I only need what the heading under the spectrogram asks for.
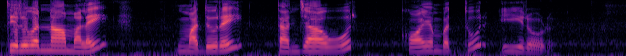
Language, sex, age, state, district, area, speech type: Tamil, female, 30-45, Tamil Nadu, Erode, rural, spontaneous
